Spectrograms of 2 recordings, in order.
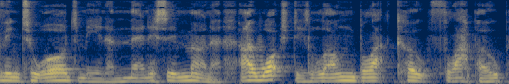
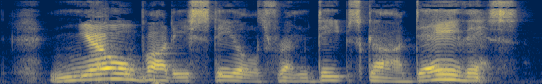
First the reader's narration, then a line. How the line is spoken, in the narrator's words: growled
